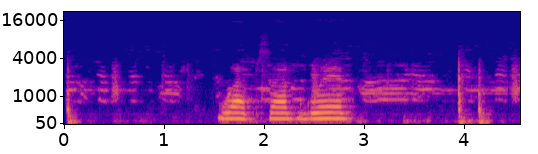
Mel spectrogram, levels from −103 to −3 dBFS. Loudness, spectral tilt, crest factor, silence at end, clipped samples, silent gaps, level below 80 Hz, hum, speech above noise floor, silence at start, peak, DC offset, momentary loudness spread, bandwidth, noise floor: -35 LUFS; -10 dB/octave; 18 dB; 0 s; under 0.1%; none; -66 dBFS; none; 28 dB; 0.05 s; -18 dBFS; under 0.1%; 23 LU; 4.1 kHz; -59 dBFS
